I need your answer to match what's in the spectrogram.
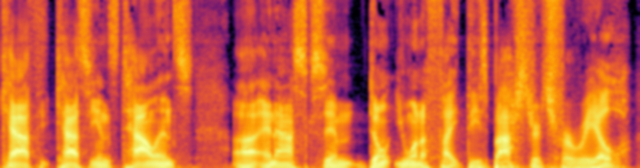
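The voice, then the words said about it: Imitates a film character's voice. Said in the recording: “my Luthen impression”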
